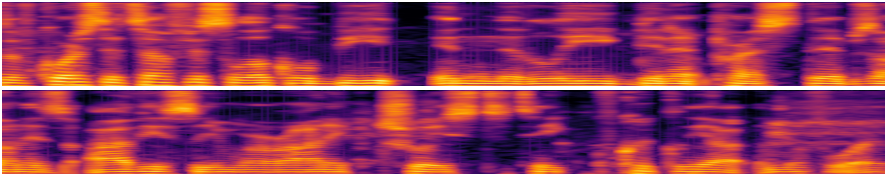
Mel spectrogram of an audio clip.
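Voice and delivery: normal talking voice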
